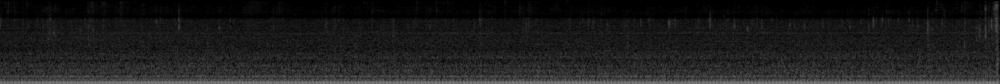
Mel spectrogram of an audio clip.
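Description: A steady low hum, even in loudness, with a few faint steady tones above it, of a mechanical kind like a running engine.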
